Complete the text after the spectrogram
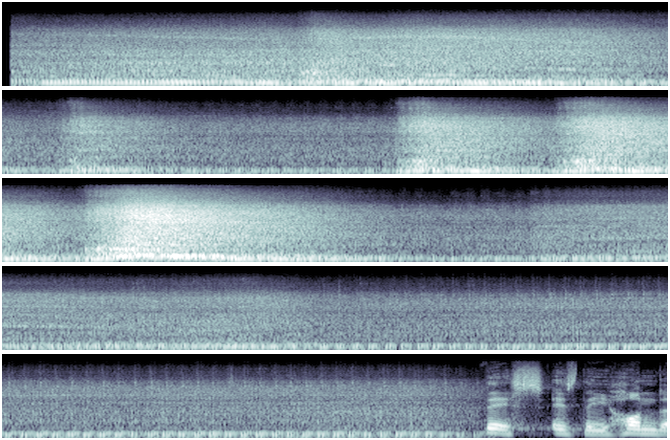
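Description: A motorcycle engine rumbles and revs as it rides closer through an echoing tunnel.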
